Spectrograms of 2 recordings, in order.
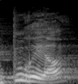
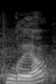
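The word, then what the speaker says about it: Purea: Les relations deviennent même franchement cordiales lorsqu'entre en scène une femme puissante nommée Purrea, s'écrit P-U-R-E-A, Purrea, qui de toute évidence est revêtue d'un grand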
